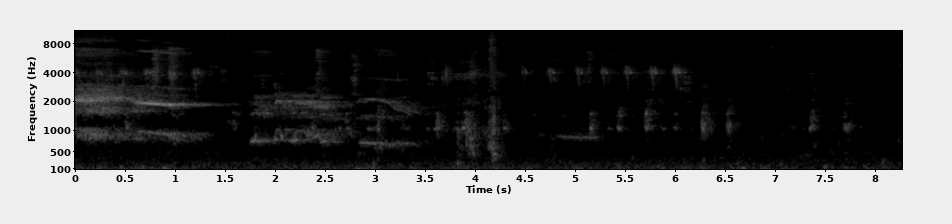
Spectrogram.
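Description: Birds calling: two drawn-out calls in the first three seconds, the first falling away at its end, then a run of short quick chirps that fade out.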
